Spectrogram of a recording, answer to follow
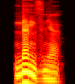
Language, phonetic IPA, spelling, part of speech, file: Polish, [ˈnɛ̃nd͡zʲɲɛ], nędznie, adverb, Pl-nędznie.ogg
